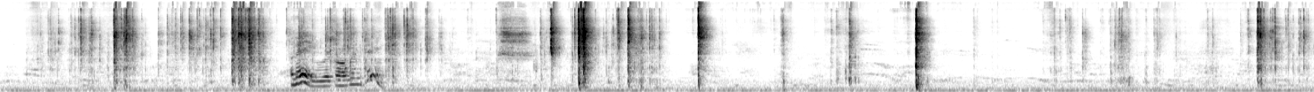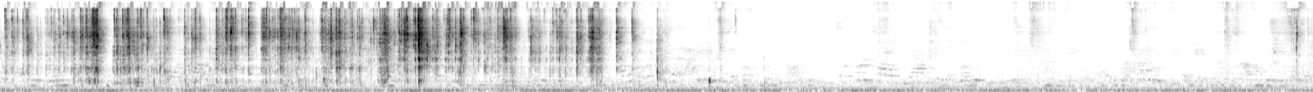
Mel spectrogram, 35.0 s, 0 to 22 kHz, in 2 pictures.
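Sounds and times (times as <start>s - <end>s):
plastic crinkling: 0.4s - 6.2s, 7.1s - 8.9s, 16.5s - 26.3s
packaging clicks: 0.6s - 3.6s, 4.3s - 5.9s, 7.1s - 9.5s, 16.6s - 26.0s
plastic packaging tearing: 0.6s - 5.9s, 7.2s - 9.4s, 16.6s - 26.0s.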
